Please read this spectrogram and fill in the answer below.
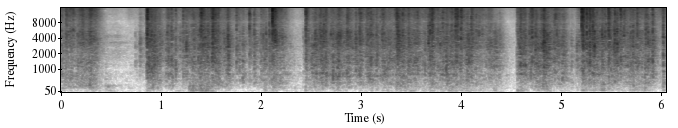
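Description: Wrapping crinkling and rustling as a thrifted item is unwrapped, in three or four stretches with short pauses between.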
